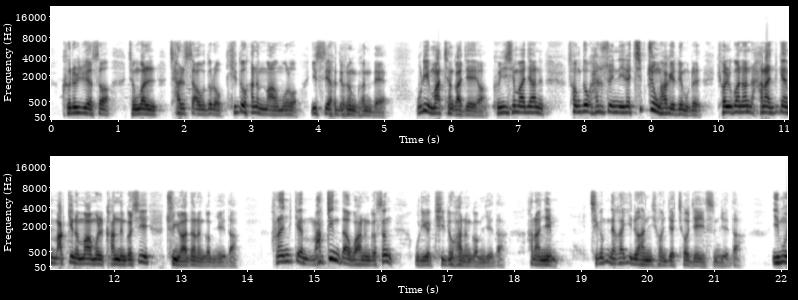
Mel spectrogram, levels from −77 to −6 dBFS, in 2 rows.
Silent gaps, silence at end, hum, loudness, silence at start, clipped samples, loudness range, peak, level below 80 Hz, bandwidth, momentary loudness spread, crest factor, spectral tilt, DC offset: none; 0 s; none; -17 LUFS; 0.2 s; under 0.1%; 7 LU; 0 dBFS; -58 dBFS; 7.6 kHz; 11 LU; 18 dB; -5 dB/octave; under 0.1%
